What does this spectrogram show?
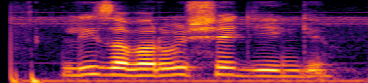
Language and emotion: Russian, neutral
